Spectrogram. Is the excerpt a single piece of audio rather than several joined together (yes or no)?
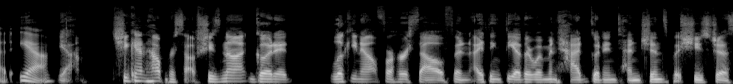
yes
